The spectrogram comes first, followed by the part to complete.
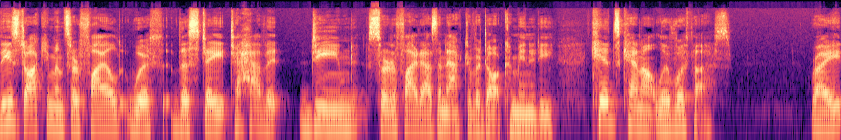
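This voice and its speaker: A woman's very deep, low voice with an American accent, at a moderate pace. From eastern Montana. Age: 50s. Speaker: realtor. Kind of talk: podcast interview.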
